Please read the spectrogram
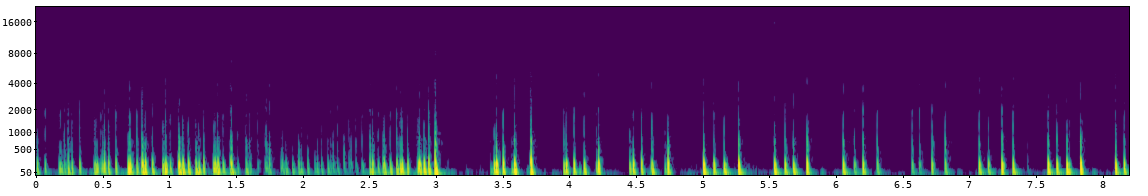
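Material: Cork.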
